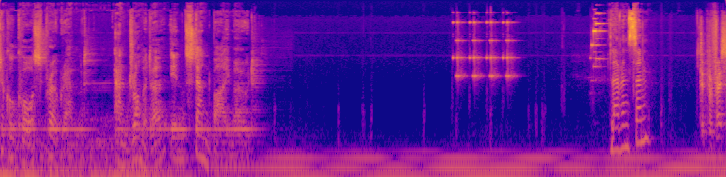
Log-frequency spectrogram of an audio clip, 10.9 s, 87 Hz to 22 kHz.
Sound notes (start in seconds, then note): 6.7 communicator chimes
